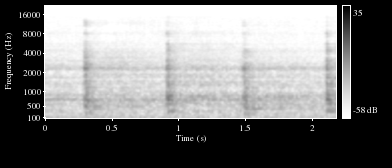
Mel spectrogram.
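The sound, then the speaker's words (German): A clock ticks faintly and steadily, with four evenly spaced sharp ticks about 0.6 seconds apart over low background hiss. “Ein Ticken erklingt, wie von einer Uhr. Und tatsächlich, am Himmel schwebt eine Uhr und dort ticken brandneue Sekunden.”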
